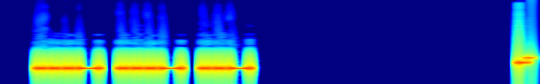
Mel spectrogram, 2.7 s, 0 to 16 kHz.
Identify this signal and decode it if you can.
Morse code, heard as a keyed tone, about 34 wpm, 700 Hz. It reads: VVU
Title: All Cut Numbers - 3-Digit 35wpm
